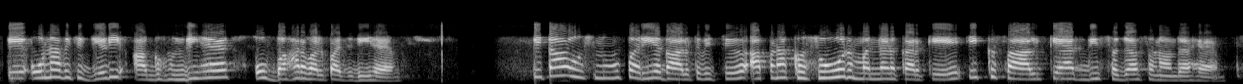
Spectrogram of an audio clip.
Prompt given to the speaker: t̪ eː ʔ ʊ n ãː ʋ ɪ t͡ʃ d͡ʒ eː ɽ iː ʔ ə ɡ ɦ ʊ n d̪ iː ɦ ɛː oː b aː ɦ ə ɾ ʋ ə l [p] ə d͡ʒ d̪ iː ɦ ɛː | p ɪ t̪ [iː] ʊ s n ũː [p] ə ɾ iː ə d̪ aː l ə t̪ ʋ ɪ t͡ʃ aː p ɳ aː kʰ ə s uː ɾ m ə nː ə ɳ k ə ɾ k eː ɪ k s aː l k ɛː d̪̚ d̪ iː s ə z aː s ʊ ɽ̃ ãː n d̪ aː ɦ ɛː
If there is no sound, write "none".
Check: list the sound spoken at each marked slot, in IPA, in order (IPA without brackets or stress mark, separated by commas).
p, aː, p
